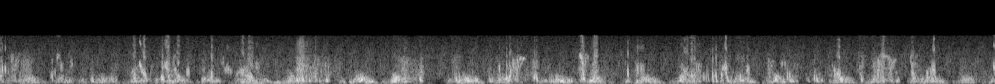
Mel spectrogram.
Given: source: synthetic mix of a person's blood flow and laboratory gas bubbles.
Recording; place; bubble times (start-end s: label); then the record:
Doppler ultrasound of blood flow; precordium
0.00-0.35 s: bubbles
0.49-0.65 s: bubbles
0.68-0.74 s: bubbles
0.89-0.96 s: bubbles
1.09-1.19 s: bubbles
1.29-1.55 s: bubbles
1.57-1.90 s: bubbles
2.02-2.15 s: bubbles
2.21-2.60 s: bubbles
2.94-3.42 s: bubbles
3.91-4.27 s: bubbles
4.51-4.81 s: bubbles
4.87-5.42 s: bubbles
5.76-6.01 s: bubbles
6.24-6.32 s: bubbles
6.35-6.48 s: bubbles
6.80-7.34 s: bubbles
7.37-7.52 s: bubbles
7.65-8.00 s: bubbles
8.05-8.22 s: bubbles
8.31-8.46 s: bubbles
8.57-9.02 s: bubbles
9.10-9.21 s: bubbles
9.25-9.41 s: bubbles
9.91-9.96 s: bubbles
From the record:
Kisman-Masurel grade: 233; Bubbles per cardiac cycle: several, 3 to 8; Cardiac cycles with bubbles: 50 to 99%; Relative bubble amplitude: loud (0.450 to 0.775); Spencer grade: 3 (all of the cardiac periods contain showers or single bubble signals, but not dominating or overriding the cardiac motion signals); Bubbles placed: anywhere in the cardiac cycle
